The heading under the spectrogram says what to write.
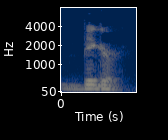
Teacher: that er sound in bigger is created by that r and children hear the r but what they don't hear is the previous vowel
